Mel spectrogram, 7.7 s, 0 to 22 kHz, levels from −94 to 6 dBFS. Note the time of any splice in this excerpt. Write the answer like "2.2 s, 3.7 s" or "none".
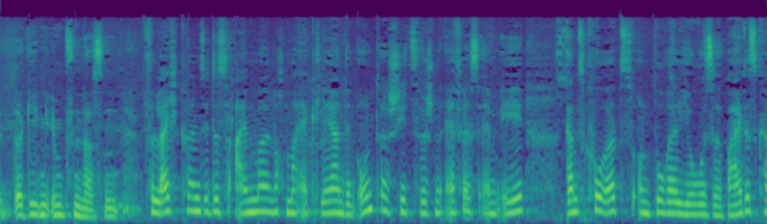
1.4 s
